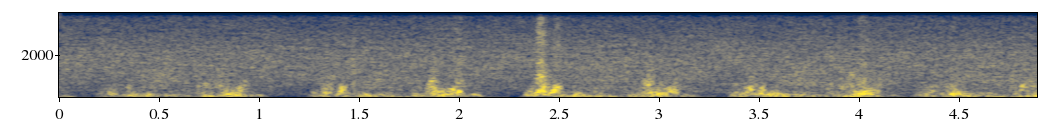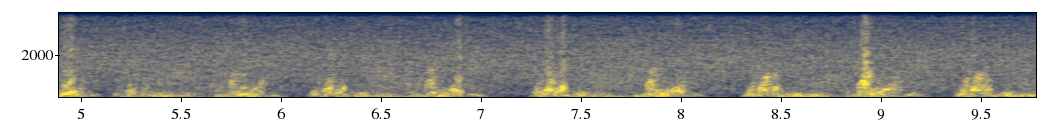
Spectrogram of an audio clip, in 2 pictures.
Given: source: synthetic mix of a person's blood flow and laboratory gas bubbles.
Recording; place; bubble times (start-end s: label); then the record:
Doppler ultrasound of blood flow; precordium
no bubbles
From the record:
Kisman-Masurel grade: 000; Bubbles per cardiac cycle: 0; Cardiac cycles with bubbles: 0%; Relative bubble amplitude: no bubbles discernible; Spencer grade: 0 (complete lack of bubble signals)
